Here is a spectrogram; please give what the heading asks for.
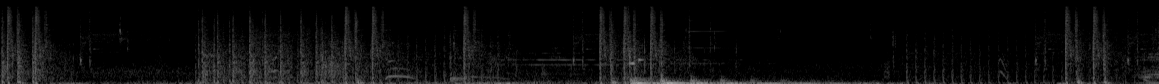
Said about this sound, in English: I don't like the suppressor sound though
